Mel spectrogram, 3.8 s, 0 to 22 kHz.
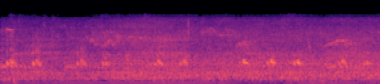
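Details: Distant sandhill cranes near a hayfield on 5 June give rolling, trumpeting notes in loose, quick bursts, half-buried under a steady buzzing hum of bees and outdoor background noise.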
